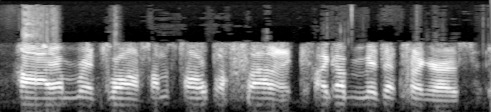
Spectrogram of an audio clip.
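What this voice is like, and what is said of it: Impression of Rich Ross. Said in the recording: “I got two impressions for you. One is Rich Ross.”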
